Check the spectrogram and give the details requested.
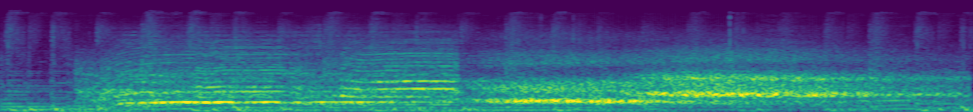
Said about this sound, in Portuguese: o guarda-redes Leverkusen, o finlandês Lucas Radecki, subiu às bancadas e entoou cânticos com as claques, enquanto a restante equipa e o treinador cantaram saltavam e aplaudiam no relevado. Vamos ouvir.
